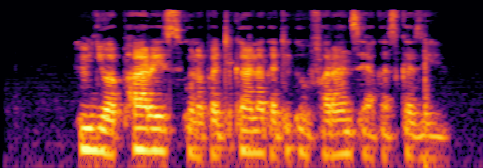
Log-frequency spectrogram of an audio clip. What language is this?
Swahili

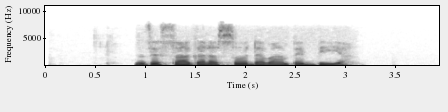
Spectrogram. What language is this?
Ganda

